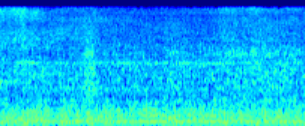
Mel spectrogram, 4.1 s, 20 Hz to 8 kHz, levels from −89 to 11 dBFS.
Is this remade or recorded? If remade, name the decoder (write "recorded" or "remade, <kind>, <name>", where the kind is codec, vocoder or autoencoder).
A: remade, vocoder, HiFi-GAN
